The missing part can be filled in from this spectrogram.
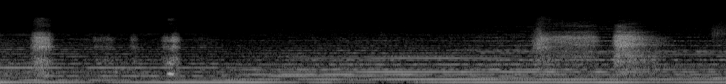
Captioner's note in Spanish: Sollozos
